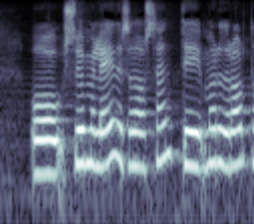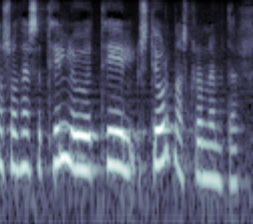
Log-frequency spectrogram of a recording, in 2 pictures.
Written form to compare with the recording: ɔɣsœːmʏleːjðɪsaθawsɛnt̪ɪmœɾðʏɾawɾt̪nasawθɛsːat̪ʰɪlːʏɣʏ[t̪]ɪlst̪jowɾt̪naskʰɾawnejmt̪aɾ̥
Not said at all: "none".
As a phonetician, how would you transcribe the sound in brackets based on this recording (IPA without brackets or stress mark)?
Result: t̪ʰ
